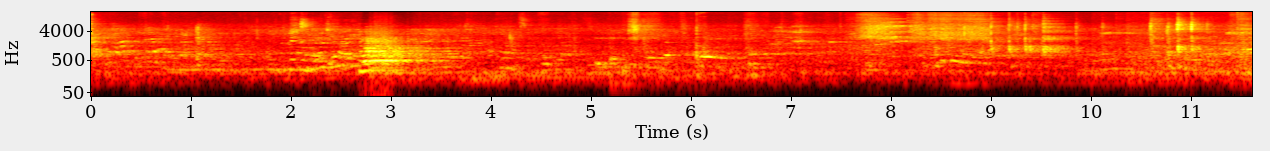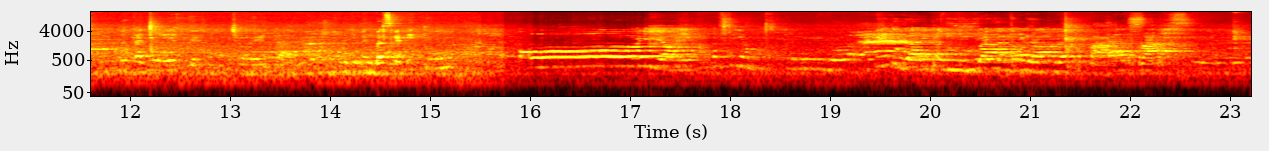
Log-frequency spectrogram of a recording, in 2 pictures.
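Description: Young women talk with animation nearby.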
